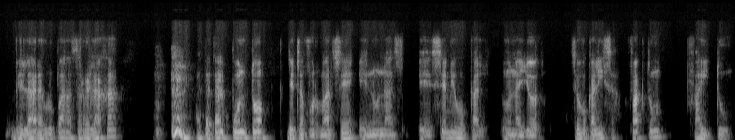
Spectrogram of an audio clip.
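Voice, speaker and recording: A man's voice: medium pitch, gravelly, dark tone, breathy edge. A man giving a methodical lecture, repeating each example word aloud. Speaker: university lecturer. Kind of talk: recorded lecture. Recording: dull lo-fi recording.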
